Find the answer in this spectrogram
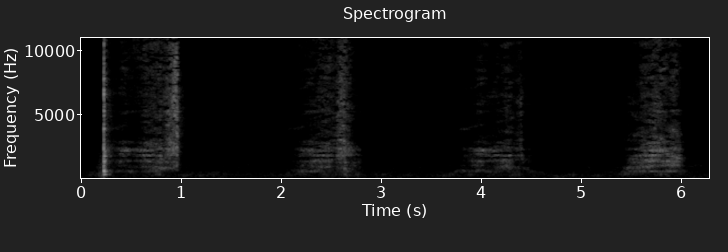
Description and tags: Smooth Metal Sliding
Sliding a spoon against the metal casing of a PC optical drive. Smooth sounding metallic slide. Processed in Audacity to remove background noise. Recorded on Zoom H2.
smooth, metal, metallic, field-recording, mechanical, slide, scrape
